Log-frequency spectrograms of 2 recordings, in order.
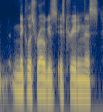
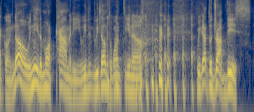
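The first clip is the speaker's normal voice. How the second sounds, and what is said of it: Put-on accent imitating another person. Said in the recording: “what is that accent?”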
